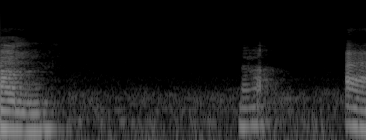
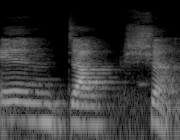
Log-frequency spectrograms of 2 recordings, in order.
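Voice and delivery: "Induction" drawn out, jaw dropping on each vowel; slow syllables; 2 semitones higher, slower than usual. Shown as a demonstration. Student using the chin trick to count syllables, slowly. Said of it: "the chin thing".

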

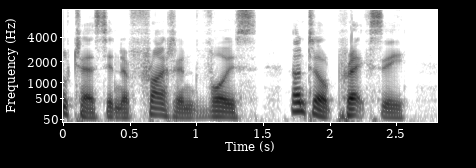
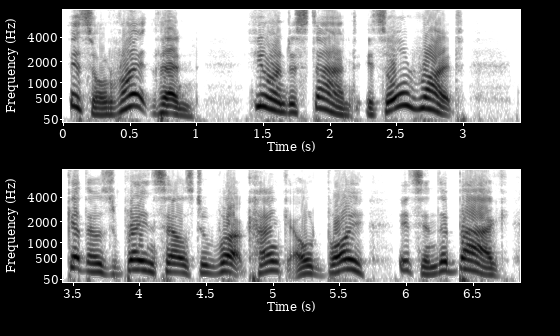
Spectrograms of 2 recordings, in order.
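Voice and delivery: high, loud, jubilant outburst; enthusiastic; 11 semitones higher, 7 dB louder than usual. Acted. Biggs pounding Hank on the back, jubilant. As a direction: cheer him on with rising excitement. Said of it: "pounding him enthusiastically upon the back".

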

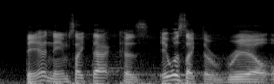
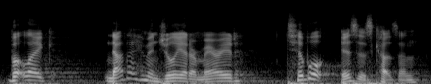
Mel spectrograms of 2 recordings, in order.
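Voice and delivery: usual speaking voice

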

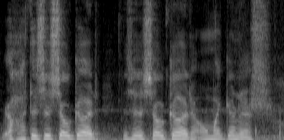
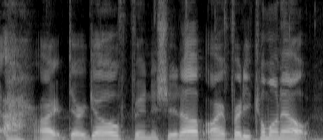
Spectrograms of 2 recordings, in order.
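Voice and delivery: ordinary delivery

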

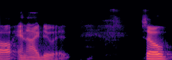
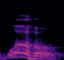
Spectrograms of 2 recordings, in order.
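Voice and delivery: startled, backing off; 11 dB quieter than usual. Retold or imitated. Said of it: "And he backed up".

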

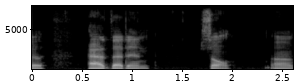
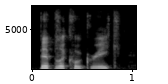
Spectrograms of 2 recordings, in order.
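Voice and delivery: normal talking voice

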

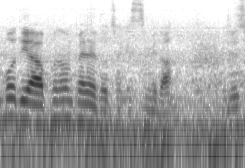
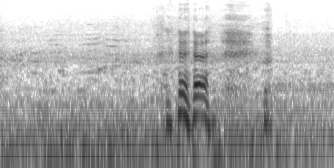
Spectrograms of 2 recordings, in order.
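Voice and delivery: laughter; 5 semitones higher than usual. Real, not acted. Laughing at odd alley.

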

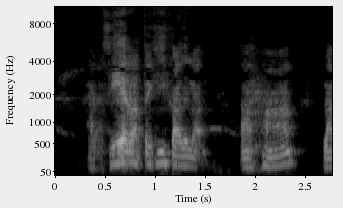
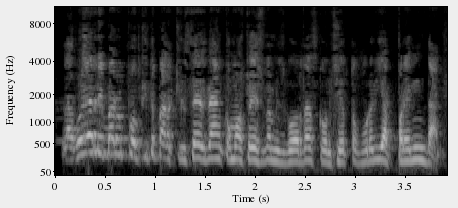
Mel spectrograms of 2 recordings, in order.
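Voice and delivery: loud boast; 2 semitones higher, 7 dB louder, faster than usual. Real, not acted. Boasting lesson to viewers.

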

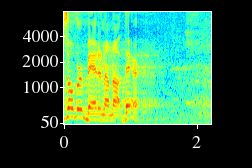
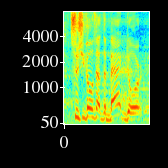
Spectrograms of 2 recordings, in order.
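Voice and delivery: ordinary delivery

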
